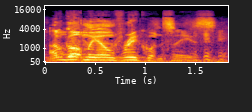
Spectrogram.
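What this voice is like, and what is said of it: Put-on pirate accent. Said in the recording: “Why did I use that accent? ... Are you a pirate now?”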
